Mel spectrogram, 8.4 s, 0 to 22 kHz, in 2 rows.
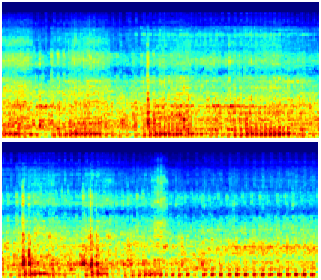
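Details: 2010 Honda Biz 125 idling just after an engine rebuild, already making a light, regular tapping over the exhaust beat. A mechanic blamed piston skirt slap from abuse; the owner doubts it. Engine knock, cause unconfirmed.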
